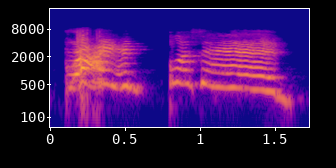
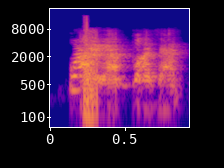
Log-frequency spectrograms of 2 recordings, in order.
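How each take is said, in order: First: High, loud proclaimed name; high shout. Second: Low, loud boom; booming actor voice. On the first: Acted. Booming the actor's name. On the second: Retold or imitated. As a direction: bellow the name like a big actor.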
